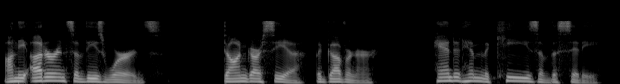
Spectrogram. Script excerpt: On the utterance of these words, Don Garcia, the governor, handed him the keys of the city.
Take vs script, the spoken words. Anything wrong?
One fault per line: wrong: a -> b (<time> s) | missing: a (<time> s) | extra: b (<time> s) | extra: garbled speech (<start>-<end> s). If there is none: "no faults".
no faults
